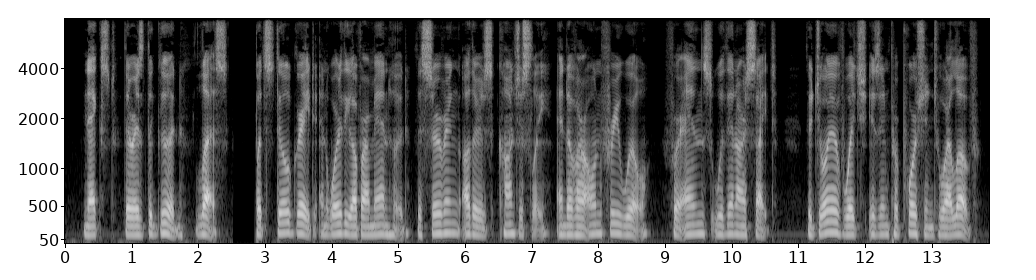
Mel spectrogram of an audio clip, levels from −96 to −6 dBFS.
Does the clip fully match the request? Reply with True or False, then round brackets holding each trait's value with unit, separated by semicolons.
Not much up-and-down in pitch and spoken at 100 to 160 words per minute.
False (2.1 semitones; 170 wpm)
